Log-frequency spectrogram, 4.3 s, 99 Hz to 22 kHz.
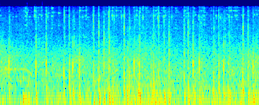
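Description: A horse gallops in The Witcher 3 video game, its hoofbeats thudding in a fast, even clip-clop rhythm that carries steadily throughout at moderate loudness.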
